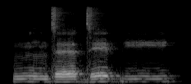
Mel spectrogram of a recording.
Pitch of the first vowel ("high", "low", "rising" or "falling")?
low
